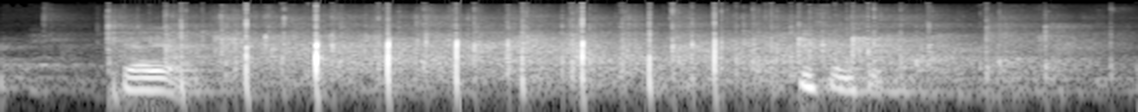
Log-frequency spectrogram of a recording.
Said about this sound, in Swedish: Eh, så en stor applåd till er.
